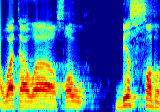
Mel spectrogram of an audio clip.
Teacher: الواو مرقة والصاد ماذا؟ مفخمة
